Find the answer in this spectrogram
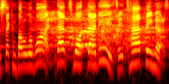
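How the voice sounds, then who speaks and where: Over noticeable background noise, a man with an Australian accent talks at a very fast pace with ordinary pitch variation. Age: 60s. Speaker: stand-up comedian. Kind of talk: stand-up. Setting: stage with audience. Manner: animated.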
